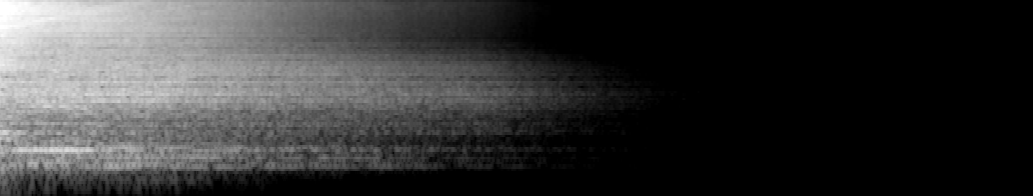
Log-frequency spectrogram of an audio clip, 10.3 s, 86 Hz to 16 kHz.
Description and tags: DR Cymbal 07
